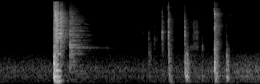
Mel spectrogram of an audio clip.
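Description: An Umarex Gauntlet 2 SL22 PCP airgun fires a single sharp, close shot. A cluster of lighter clicks and knocks follows shortly after.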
